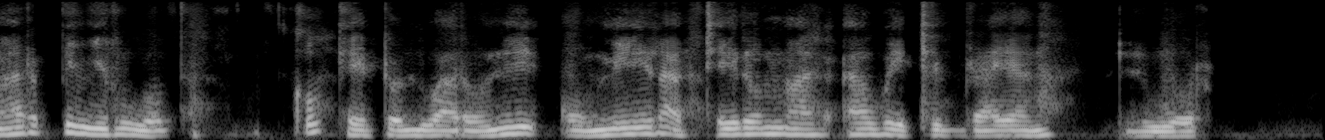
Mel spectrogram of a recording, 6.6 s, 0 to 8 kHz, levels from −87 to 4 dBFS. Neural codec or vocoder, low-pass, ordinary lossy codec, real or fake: codec, 16 kHz, 2 kbps, FreqCodec, smaller model; none; none; fake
